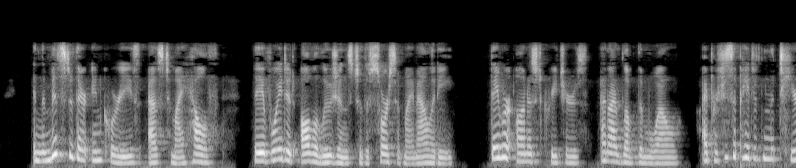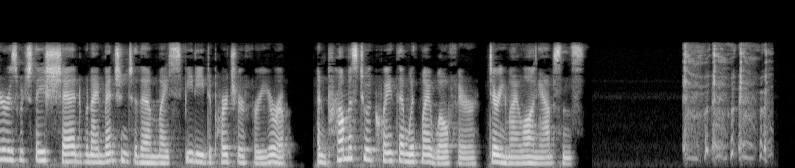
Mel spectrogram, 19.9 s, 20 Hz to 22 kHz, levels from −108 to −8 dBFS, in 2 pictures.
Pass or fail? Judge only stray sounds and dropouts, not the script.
fail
